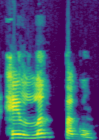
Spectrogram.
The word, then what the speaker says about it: relâmpago: Relâmpago. Relâmpago tem 4 sílabas. Mas qual é a sílaba mais forte?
